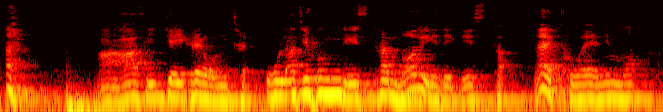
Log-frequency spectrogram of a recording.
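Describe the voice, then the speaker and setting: A woman's voice: low-pitched, takes it slowly, mellow. An actress with a southern Italian accent playing a bitter, vengeful abandoned foreign woman in a theatrical stage monologue. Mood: bitter, scornful. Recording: echoey room, faint background noise.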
